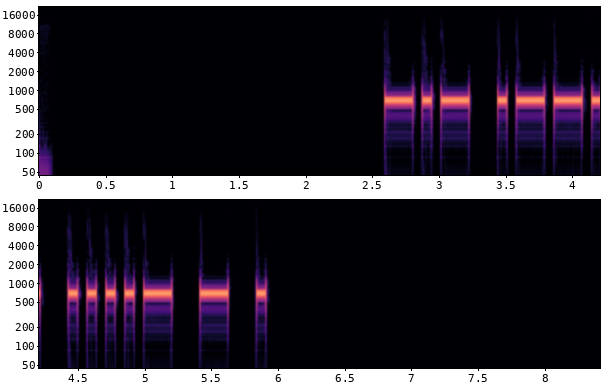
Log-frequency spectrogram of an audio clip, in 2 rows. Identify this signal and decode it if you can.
Morse code, heard as a keyed tone, about 17 wpm, 700 Hz. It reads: KP4TE
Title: DXCC-100 Call Signs - 5 Characters - Repeated 2x - 17wpm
